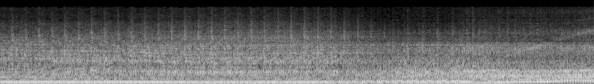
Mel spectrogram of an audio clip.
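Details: 1994.5 Ford 7.3 Powerstroke turbo diesel, cold start after glow plugs: loud, even diesel clatter at a steady cold idle, firing regularly with no miss and easing slightly lower near the end; normal cold idle.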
